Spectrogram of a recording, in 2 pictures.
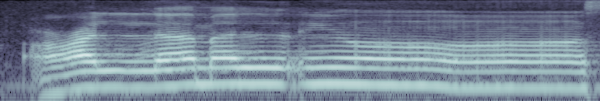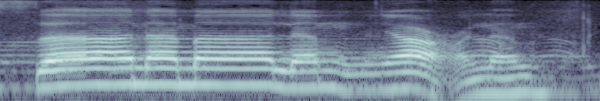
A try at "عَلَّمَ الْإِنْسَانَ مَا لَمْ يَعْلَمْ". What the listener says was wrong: انسان کے اخفاء کو مزید باریک کرنے کی ضرورت ہے، پہلے بھی توجہ دلائی تھی، آپ کوشش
